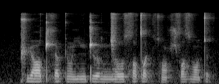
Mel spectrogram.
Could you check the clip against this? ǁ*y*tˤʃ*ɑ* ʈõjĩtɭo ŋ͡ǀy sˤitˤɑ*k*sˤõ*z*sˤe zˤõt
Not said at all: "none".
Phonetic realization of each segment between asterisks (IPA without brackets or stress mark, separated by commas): yː, ɑ, k, ʃ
